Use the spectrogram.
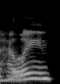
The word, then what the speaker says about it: Helene: It's Summer Helene, and actually Helene.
